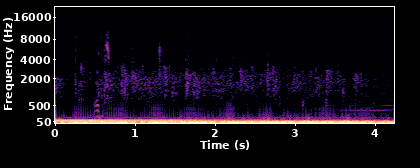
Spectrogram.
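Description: Audience applauding, a dense even clatter of claps over a steady low hum.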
